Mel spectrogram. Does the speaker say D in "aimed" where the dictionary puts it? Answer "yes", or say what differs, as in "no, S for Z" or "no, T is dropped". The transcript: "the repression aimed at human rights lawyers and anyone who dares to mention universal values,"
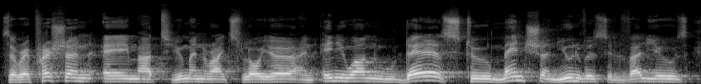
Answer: no, D is dropped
